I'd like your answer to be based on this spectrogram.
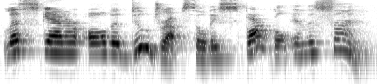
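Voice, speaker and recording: Woman playing a fairy schoolteacher, instructive, cheerful, animated intonation, children's storybook. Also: fairly high pitch, unhurried, voice pushed up. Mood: cheerful instructing. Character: kindly but exacting female fairy schoolteacher.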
